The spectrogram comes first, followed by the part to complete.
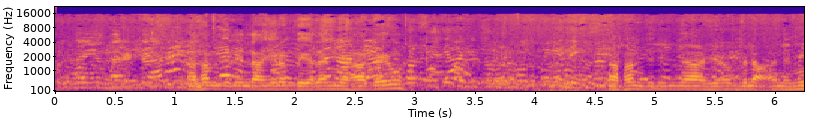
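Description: A crowd of voices talking and chanting, with a voice holding long steady notes, once for nearly two seconds about a second in and again near the end.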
